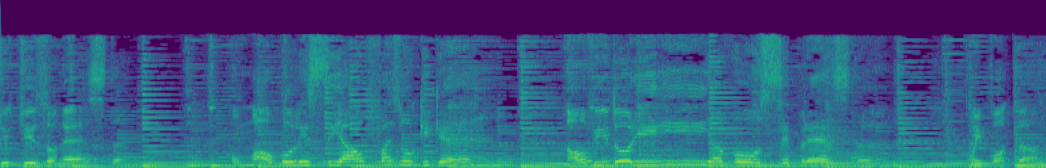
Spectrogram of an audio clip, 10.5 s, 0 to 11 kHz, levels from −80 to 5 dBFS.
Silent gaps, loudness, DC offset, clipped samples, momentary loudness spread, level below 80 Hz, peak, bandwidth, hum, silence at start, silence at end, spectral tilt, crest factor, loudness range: none; -17 LUFS; under 0.1%; under 0.1%; 8 LU; -44 dBFS; -2 dBFS; 9.2 kHz; none; 0 s; 0 s; -5 dB/octave; 16 dB; 2 LU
